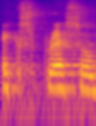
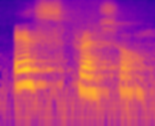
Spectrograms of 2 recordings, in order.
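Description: First: The first syllable has an added k sound. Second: The first syllable has no k sound. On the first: The speaker calls it wrong. "with an X" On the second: The speaker calls it right. "just remove that X"

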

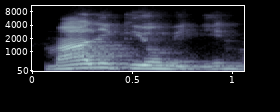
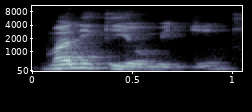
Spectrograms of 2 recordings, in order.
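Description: First: The first vowel of the first word is long. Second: The first vowel of the first word is short. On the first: God is the master of the day of judgment. "master of the day of judgment" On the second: God is the king of the day of judgment. "king of the day of judgment"

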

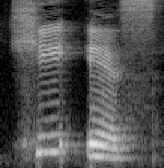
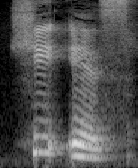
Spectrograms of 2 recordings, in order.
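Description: Both takes have the same delivery.

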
